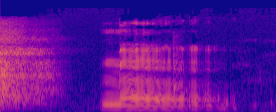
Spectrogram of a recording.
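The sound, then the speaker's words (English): A goat lets out one wavering, nasal bleat lasting about a second, fairly loud, just after a brief breathy hiss. No one speaks. “But he was wearing a jacket with fleece in it, and well, instead of letting him join with an alien on a molecular level, he's a goat.”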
